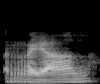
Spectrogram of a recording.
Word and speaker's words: real: So it could be a 2-syllable word like real, royal. We don't stress the re, we stress the al.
